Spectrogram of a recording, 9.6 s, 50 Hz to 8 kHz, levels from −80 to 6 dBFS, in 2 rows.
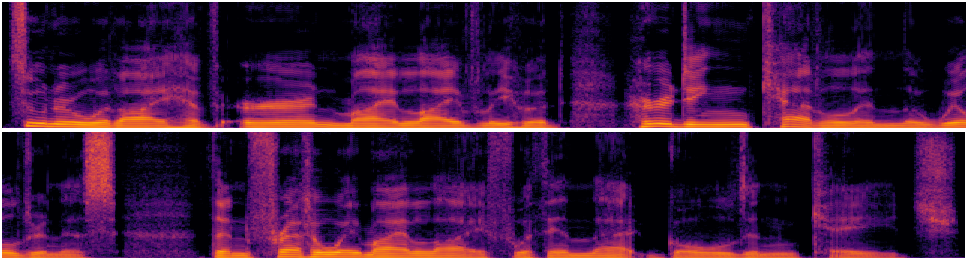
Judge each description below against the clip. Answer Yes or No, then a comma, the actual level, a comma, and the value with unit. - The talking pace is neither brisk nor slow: No, slow, 130 wpm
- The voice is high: No, low, 115 Hz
